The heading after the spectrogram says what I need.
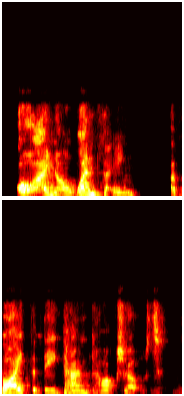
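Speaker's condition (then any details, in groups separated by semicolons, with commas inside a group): Ataxia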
